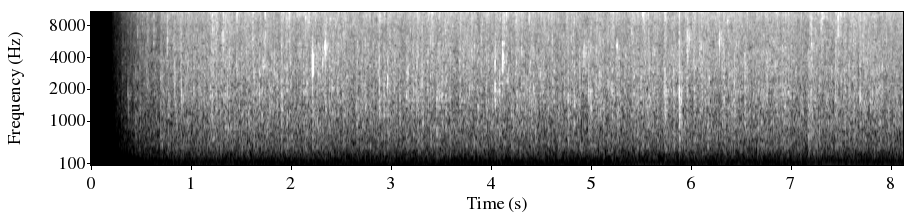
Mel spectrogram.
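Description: Near silence: a faint, even hiss with scattered tiny crackles, one slightly louder about two seconds in.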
